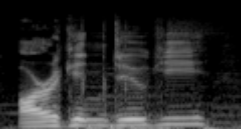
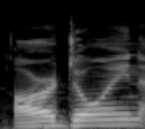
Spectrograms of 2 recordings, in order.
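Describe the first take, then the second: First: The name is said long, with extra added syllables. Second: The name is said short, without extra syllables. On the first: "he used to say it Argandoogie" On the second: "I don't even know if that's actually how you say it either"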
